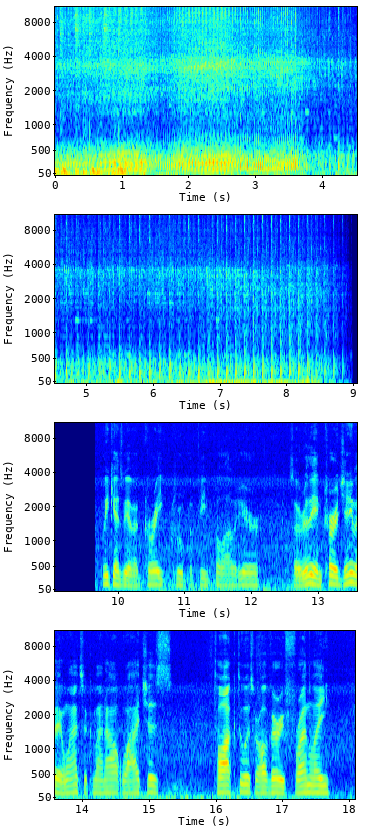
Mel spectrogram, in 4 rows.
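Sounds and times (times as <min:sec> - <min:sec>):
model airplane engine revving: 0:00.0 - 0:09.0.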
